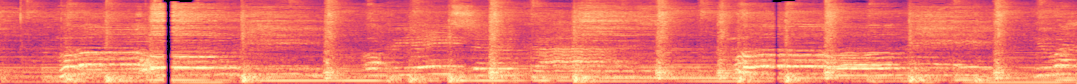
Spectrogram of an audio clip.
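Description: A live church worship band and singers performing a slow, sustained worship chorus: several voices over keyboard, acoustic guitar and drums. The sound cuts out for an instant under two seconds in.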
